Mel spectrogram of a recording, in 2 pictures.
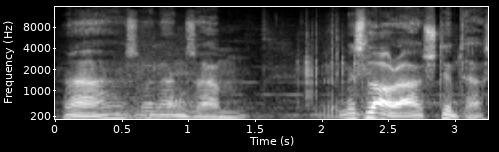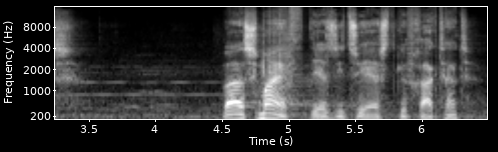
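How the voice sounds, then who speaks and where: A hulking, skeptical detective in a radio play. His voice is fairly low and lively, with dry, commanding, probing delivery over faint music. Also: slow pace. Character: huge, brusque, skeptical French male detective. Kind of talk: German audio drama acting.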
